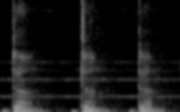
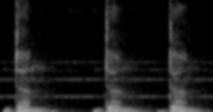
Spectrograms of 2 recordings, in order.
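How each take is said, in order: No difference in how they are said.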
